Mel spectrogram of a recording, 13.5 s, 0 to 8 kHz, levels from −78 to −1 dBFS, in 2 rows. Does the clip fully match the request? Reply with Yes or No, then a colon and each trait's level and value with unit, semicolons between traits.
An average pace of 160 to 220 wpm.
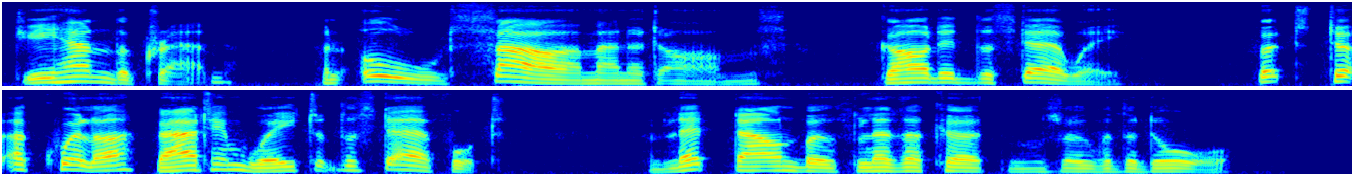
No: average, 140 wpm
